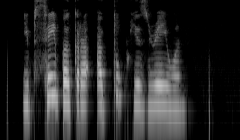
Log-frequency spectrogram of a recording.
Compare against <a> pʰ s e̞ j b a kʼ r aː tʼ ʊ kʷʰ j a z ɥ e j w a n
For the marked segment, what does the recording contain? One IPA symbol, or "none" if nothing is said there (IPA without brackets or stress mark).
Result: i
